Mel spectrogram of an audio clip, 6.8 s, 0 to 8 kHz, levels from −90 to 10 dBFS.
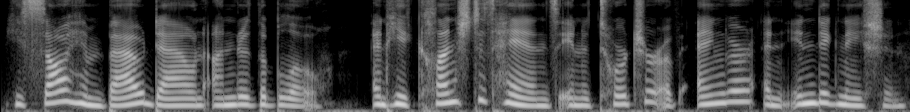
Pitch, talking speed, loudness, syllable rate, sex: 210 Hz, 175 wpm, -17 LUFS, 4.7 syllables/s, female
